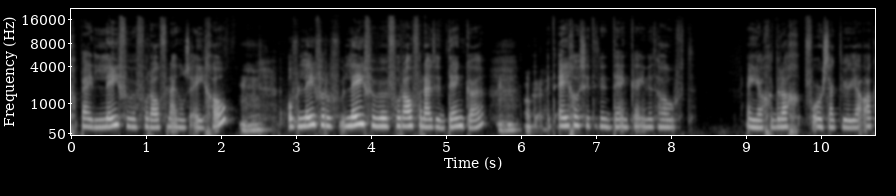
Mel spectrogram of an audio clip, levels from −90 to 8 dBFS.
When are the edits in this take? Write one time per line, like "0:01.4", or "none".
0:06.0
0:08.9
